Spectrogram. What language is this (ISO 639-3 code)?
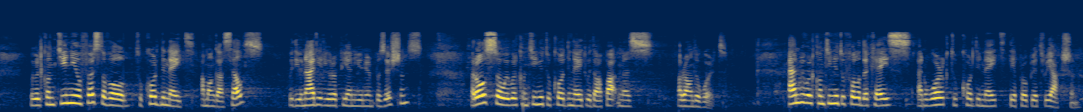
eng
